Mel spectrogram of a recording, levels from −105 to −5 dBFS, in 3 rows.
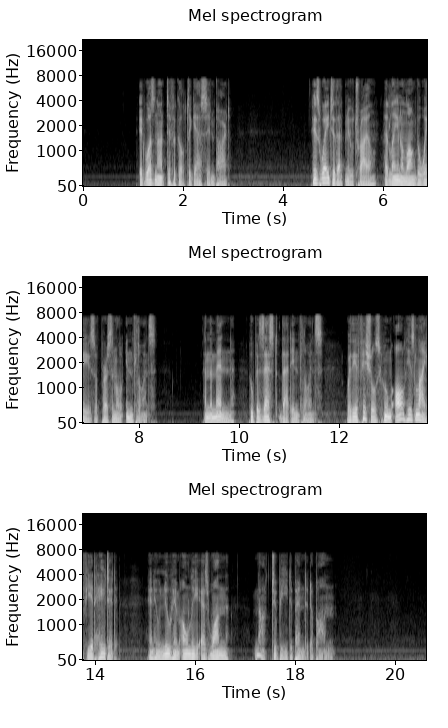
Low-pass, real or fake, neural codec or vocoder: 7.2 kHz; real; none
